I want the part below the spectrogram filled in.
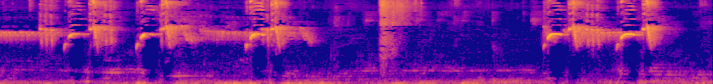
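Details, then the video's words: A prinia (red-headed prenjak) in breeding condition gives bursts of sharp, high chirps with snapping clicks, roughly one burst a second, pausing briefly between phrases; males call back and forth when a female approaches. "PRENJAK KEPALA MERAH SEDANG BIRAHI"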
